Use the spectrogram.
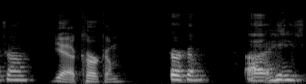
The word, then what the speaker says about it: Kirkham: So now, Tom Kirkham, am I pronouncing that right, Tom? Yeah, Kirkham.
